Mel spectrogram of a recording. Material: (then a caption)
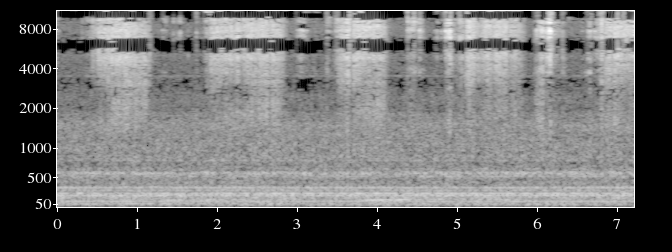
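Kinetic sand. A utility knife blade slices and scrapes through a solid, molded crab shape of beige kinetic sand held on the palm. The result is a steady, continuous gritty scraping and crunching, weighted toward the low end with a faint tonal hum, and brief bright hissy bursts come and go throughout.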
